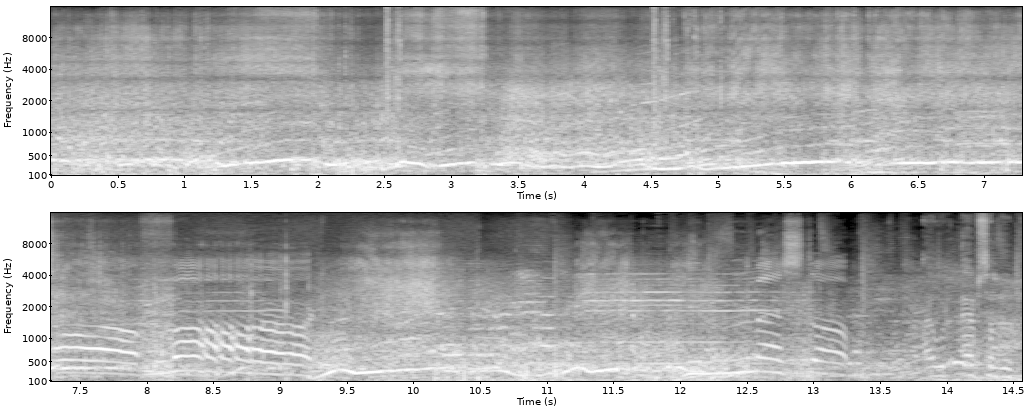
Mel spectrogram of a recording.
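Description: Two drift cars run in tandem at a Japanese drift event, engines revving loud and continuous with wavering pitch sweeps and tire squeal, heard close throughout.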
